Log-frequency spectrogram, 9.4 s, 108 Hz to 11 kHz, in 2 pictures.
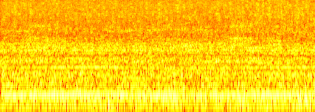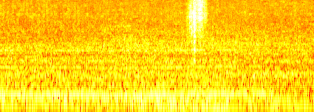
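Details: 2002 Honda CR-V: a steady low cabin hum at one pitch during idle. It is absent on a cold start, appears after a few minutes of driving around 800-1500 rpm, and comes with no check engine light.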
